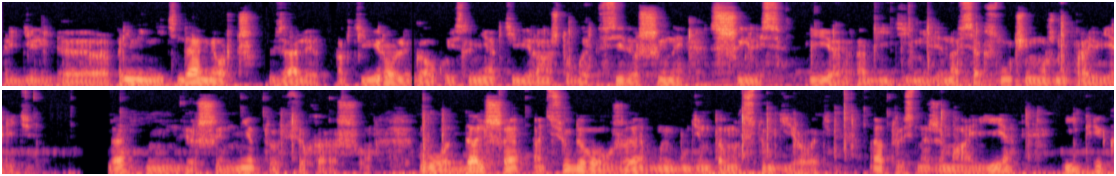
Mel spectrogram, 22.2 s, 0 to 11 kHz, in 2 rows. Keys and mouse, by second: 5.6 ctrl+a, 7.8-8.1 middle drag, 8.3 Tab, 8.8 shift+middle click, 9.2 a, 9.7 a, 10.6 m, 11.7 middle click, 13.5 middle click, 14.3 alt+right click, 15.3 KP_1, 16.3 middle click, 18.5 KP_1, 19.7 shift+middle click, 20.5 e.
